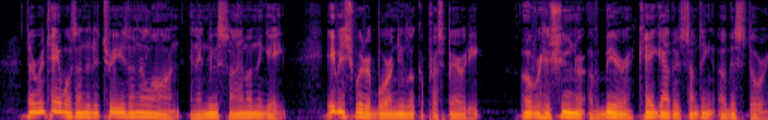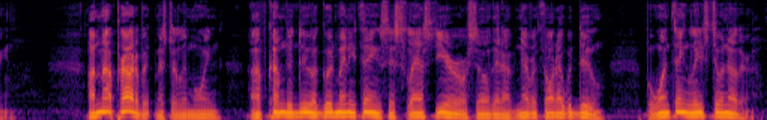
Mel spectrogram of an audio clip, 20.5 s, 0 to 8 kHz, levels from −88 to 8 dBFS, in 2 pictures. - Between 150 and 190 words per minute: No, average, 200 wpm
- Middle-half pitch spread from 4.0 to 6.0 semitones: No, average, 3.5 semitones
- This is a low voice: Yes, very low, 90 Hz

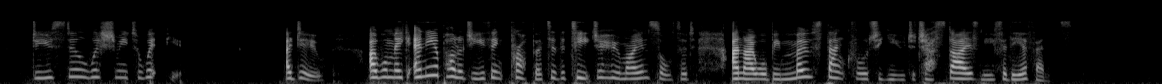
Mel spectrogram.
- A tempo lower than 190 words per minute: No, average, 195 wpm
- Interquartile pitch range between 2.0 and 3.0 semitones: No, average, 4.3 semitones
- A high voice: Yes, very high, 280 Hz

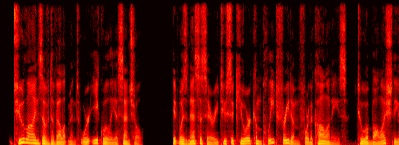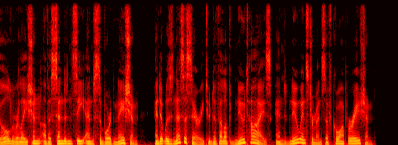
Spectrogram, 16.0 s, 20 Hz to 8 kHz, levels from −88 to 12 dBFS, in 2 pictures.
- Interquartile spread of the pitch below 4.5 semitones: No, average, 5.1 semitones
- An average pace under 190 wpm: Yes, average, 150 wpm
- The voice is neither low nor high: No, low, 115 Hz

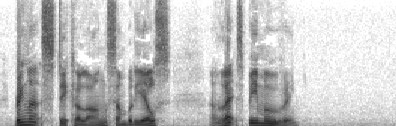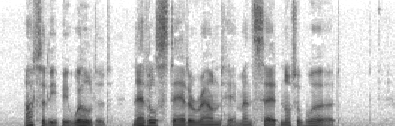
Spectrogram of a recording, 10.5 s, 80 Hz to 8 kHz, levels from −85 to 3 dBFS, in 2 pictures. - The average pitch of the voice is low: Yes, low, 110 Hz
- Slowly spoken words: Yes, slow, 120 wpm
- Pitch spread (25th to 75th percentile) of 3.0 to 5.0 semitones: Yes, average, 4.3 semitones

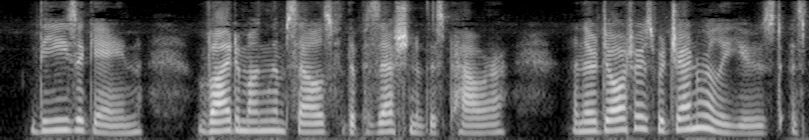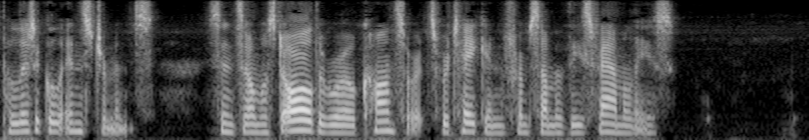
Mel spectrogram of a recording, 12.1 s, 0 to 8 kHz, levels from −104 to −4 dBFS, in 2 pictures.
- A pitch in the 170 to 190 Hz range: Yes, medium, 185 Hz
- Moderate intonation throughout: Yes, average, 3.9 semitones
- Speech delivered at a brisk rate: No, average, 165 wpm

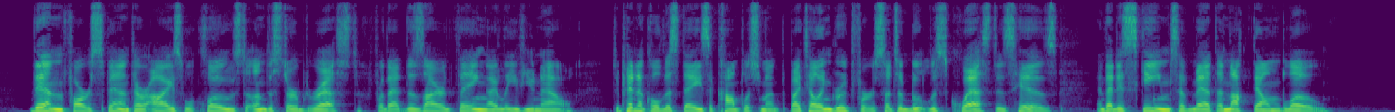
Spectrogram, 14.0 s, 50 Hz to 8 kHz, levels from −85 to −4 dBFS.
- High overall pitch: No, low, 130 Hz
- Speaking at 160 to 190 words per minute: Yes, average, 180 wpm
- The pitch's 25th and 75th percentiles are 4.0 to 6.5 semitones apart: No, average, 3.6 semitones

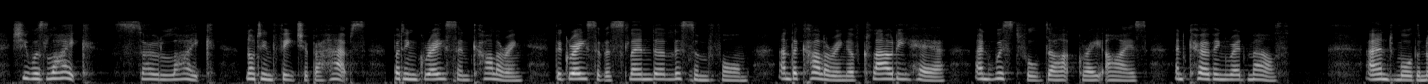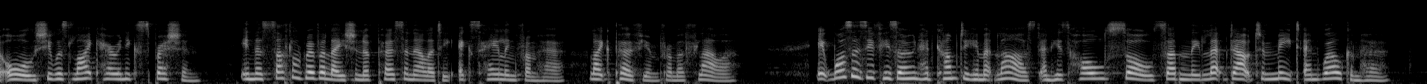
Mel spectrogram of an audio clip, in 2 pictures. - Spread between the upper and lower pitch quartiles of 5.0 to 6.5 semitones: No, average, 3.9 semitones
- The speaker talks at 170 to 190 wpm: Yes, average, 175 wpm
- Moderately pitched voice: No, high, 235 Hz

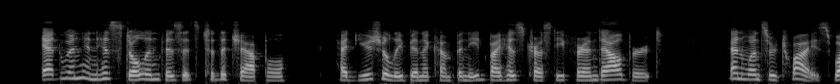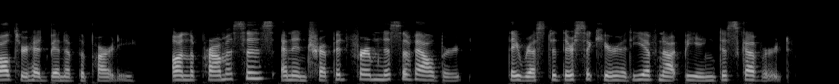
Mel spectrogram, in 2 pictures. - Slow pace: No, average, 155 wpm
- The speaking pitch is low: No, high, 205 Hz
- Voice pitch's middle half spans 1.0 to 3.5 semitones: Yes, average, 2.9 semitones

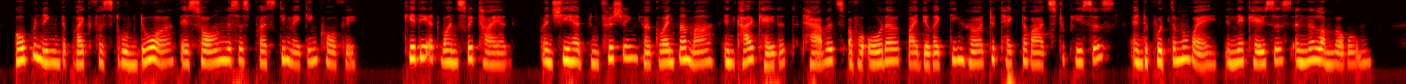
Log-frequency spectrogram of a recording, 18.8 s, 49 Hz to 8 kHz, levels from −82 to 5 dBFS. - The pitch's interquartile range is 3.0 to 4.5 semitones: Yes, average, 3.4 semitones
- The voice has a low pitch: No, medium, 185 Hz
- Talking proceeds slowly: No, average, 150 wpm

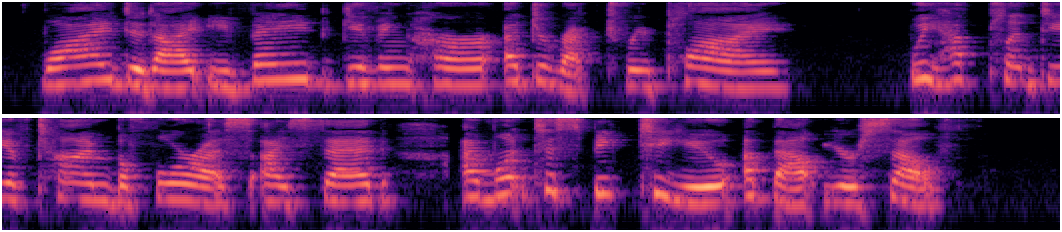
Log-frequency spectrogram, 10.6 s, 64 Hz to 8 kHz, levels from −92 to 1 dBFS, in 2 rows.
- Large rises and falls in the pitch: No, average, 3.7 semitones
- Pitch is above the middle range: Yes, high, 235 Hz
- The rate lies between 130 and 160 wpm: Yes, average, 145 wpm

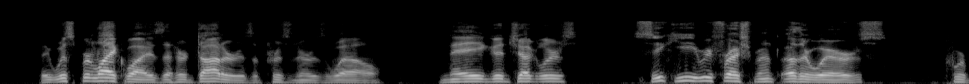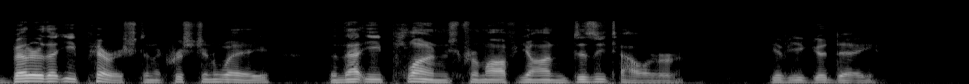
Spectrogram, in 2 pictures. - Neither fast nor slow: No, slow, 125 wpm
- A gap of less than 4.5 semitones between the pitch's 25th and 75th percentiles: No, average, 4.9 semitones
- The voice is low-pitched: Yes, low, 110 Hz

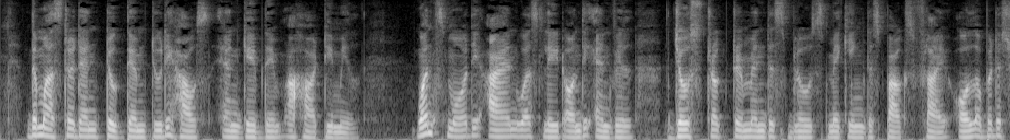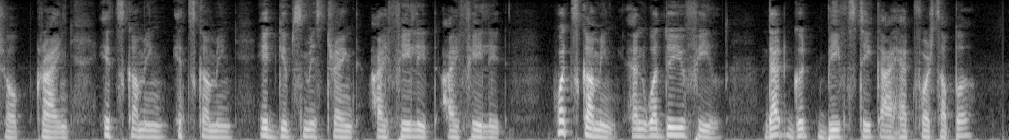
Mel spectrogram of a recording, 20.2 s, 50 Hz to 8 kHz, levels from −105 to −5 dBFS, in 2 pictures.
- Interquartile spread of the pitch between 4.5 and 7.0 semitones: No, average, 2.7 semitones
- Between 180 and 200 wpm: Yes, average, 190 wpm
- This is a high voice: No, low, 130 Hz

